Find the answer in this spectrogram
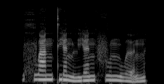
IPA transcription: xwa˥n t̪jɛ˥˩nljɛ˥nfu˥ n̪wə̰˨˩˦n

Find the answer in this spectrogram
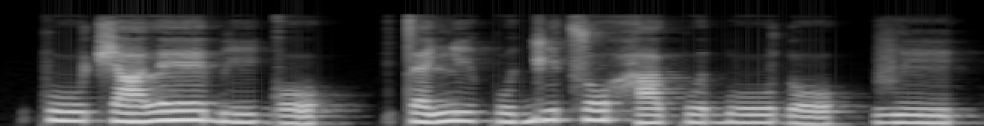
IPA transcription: kuː˨t͡ʃa˨ leː˦ɓiː˨ɡo˨ | tɛ˨ɲi˦˨kʷi˨ ɡi˦t͡so˦ ha˨ kʷɪ˨ ɓuː˨ɗo˨ | vĩ˨

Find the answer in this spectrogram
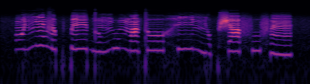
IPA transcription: ɔ̃˧ɲĩ˦zə˧pk͡peː˧ dũ˨ŋu˦mã˧toː˧ hiː˦ ɲɔ˨pʃa˧ fu˧fɛ̃˨

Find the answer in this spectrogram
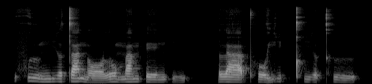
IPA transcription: fɯː˥˨ŋi˧ə̯ t̪a˧˥nɔː˩lo˥˨ma˧˥m ʔeː˧ŋʔi˩˧ | laː˧˩ pʰo˧˩ji˥˨t̚ pʰi˧˩ə̯kʰɯː˧˩

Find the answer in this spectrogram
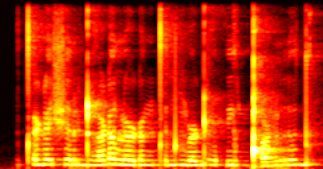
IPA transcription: tʼəɳɛ ʃʌrɖʱʌɽʌ lə˞ɽə˞ntʼəd ŋə˞ɖʱəθjʊ ǃʼɔɳrʊd

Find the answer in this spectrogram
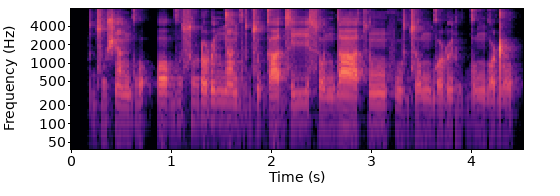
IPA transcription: d͡zo̤˨ʃã˨ŋɡo̤˦ | ɔ˨ɡo̤˦ so̤˦ɽo˦ ɽʉ˦ndã˦ɡṳ˨d͡zu˨ ɡa˨ d͡ziː˦ so˨ndaː˦˨t͡sũː˦ fu˨d͡zo˦ ŋɡo˨˦ɽʉ˨ ɾṳ˨˦ɡo˦ ŋɡɔ˨ɖo˨

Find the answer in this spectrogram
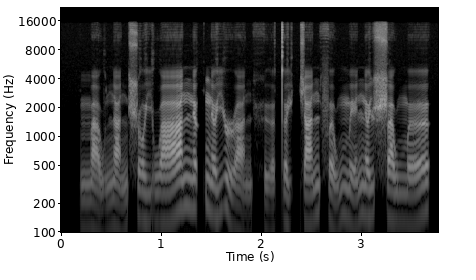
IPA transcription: ma˨˩˨wna˨˩˦nʂo˧j waː˧˥ nə˦˥k̚nə˧˥j ɹa˨˩˨nhɨ˨˩˦ə̯t̪ə˧j ca˧˥nfə˨˩˦w me˨˩˦nə˧˥j ʂa˧wməː˧˥

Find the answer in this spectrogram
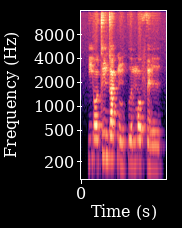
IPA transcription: jɔ˧tĩ˦ da˦k͡pũ˨kʷɛ˧mɔ˧ fɛ̃˨ɾɨ˨

